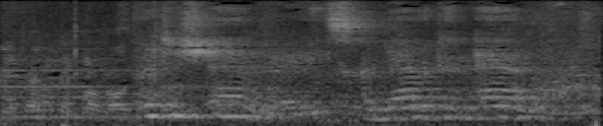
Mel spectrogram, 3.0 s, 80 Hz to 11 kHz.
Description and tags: ZOOM0003 Heathrow announcement.
Heathrow airport announcement flight female voice
field-recording
female, Heathrow, airport, announcement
